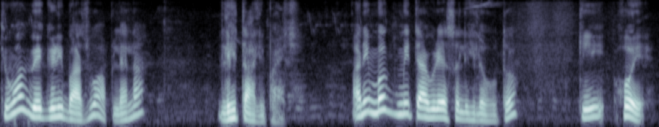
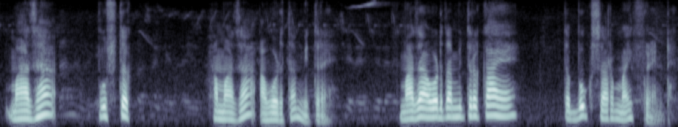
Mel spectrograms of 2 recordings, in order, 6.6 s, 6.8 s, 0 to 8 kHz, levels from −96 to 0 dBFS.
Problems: constant background noise, background conversations at intervals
